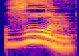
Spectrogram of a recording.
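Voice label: "вун", Komi, female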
